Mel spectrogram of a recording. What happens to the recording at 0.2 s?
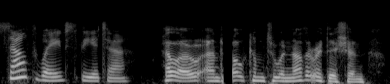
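Nothing goes wrong at 0.2 s: the speech passes through intact, carried by the AMR wideband (HD Voice) codec at 12.65 kbit/s.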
